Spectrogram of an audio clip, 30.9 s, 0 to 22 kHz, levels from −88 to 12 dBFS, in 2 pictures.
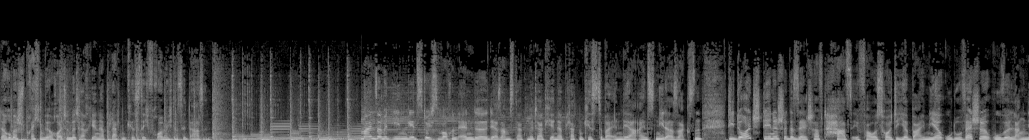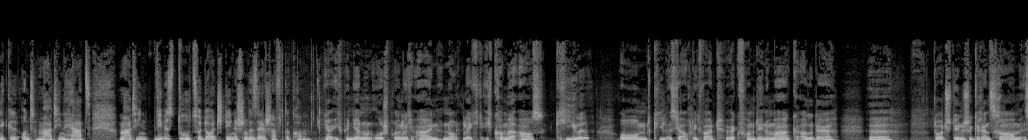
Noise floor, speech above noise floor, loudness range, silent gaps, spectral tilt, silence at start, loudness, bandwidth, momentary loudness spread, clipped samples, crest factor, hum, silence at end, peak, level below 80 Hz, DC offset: -46 dBFS; 24 dB; 2 LU; none; -5 dB/octave; 0 s; -23 LUFS; 16 kHz; 6 LU; under 0.1%; 12 dB; none; 0 s; -10 dBFS; -42 dBFS; under 0.1%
